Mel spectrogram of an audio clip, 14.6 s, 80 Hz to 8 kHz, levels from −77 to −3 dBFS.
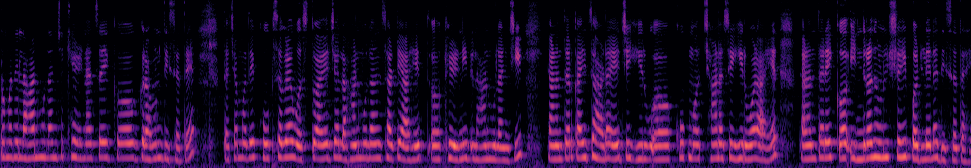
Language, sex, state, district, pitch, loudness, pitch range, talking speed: Marathi, female, Maharashtra, Solapur, 255 Hz, -33 LUFS, 240-265 Hz, 175 wpm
